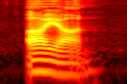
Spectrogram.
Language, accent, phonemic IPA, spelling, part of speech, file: English, US, /ˈaɪ.ɑn/, ion, noun, En-us-ion.ogg
- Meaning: An atom or group of atoms bearing an electrical charge, such as the sodium and chlorine atoms in a salt solution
